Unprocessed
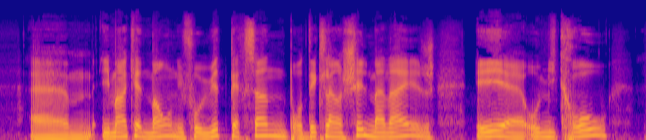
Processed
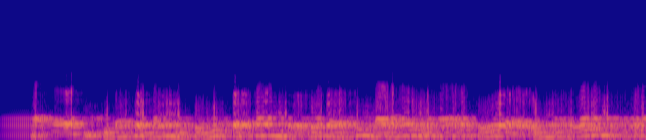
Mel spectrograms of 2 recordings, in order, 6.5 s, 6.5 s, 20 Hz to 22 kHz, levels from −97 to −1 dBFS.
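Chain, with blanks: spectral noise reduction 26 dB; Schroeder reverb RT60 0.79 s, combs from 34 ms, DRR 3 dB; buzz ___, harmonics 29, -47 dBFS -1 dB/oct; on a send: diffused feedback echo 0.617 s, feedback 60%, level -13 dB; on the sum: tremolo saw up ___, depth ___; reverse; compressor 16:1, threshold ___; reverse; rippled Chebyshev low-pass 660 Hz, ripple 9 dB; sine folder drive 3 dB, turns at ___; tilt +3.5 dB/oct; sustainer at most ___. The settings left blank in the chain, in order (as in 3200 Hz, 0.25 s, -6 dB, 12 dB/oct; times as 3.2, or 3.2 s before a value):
50 Hz, 2.8 Hz, 85%, -31 dBFS, -24 dBFS, 62 dB/s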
